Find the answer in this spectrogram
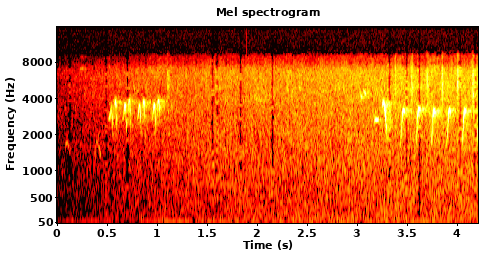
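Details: Common nightingale singing in the pine woods of the Rodeno protected landscape, Sierra de Albarracín, Teruel: a short burst of high repeated notes, a pause, then a rapid series of about eight sharp, evenly spaced notes.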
